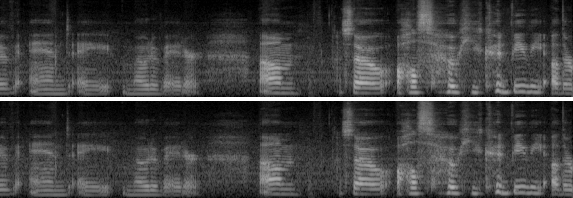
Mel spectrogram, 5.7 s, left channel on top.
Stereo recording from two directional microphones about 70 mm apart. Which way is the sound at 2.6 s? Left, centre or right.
Left.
